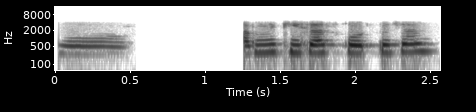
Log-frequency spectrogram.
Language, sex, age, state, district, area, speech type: Bengali, female, 18-30, West Bengal, Birbhum, urban, conversation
